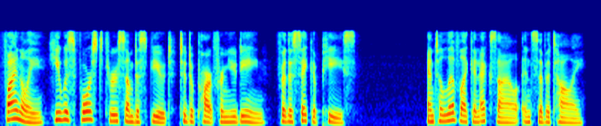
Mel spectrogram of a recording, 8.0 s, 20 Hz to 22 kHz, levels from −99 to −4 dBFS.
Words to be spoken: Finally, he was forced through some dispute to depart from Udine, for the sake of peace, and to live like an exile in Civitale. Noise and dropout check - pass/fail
pass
